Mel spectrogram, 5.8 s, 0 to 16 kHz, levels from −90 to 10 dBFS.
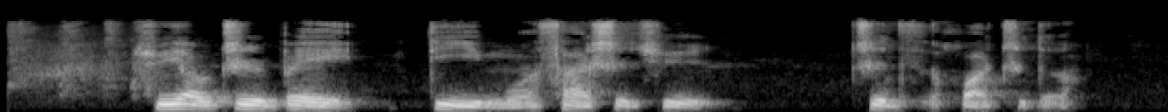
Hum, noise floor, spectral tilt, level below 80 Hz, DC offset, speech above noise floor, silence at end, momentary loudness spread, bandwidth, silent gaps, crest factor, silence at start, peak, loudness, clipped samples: none; -73 dBFS; -4 dB/octave; -58 dBFS; under 0.1%; 58 dB; 0.5 s; 18 LU; 8 kHz; none; 16 dB; 0.3 s; -2 dBFS; -16 LUFS; under 0.1%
